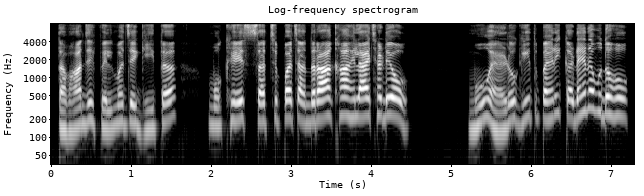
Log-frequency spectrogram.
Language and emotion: Sindhi, surprised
